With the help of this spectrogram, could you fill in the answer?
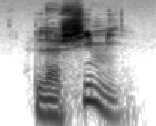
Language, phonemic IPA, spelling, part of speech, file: French, /ʃi.mi/, chimie, noun, Fr-chimie.ogg
- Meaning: chemistry (the science)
